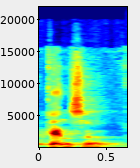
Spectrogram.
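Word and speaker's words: cancer: Tulisannya C A N C E R. Orang Barat membacanya kanser. Orang kita susah menyebut kanser.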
